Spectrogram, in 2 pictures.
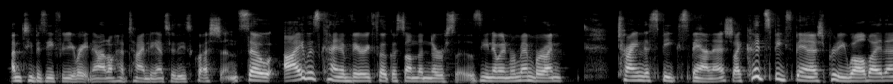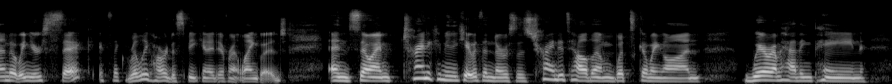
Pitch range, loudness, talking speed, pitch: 155-185 Hz, -22 LUFS, 255 wpm, 165 Hz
